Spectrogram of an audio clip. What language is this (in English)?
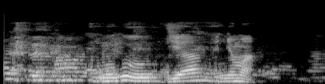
Swahili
